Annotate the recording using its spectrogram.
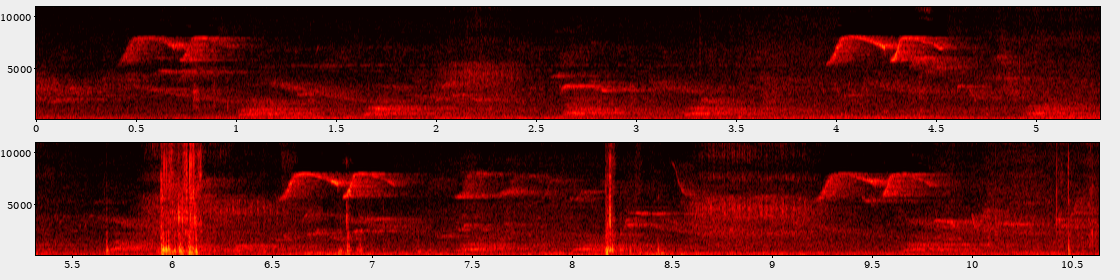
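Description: A songbird singing short, high, repeated phrases every few seconds against faint outdoor background noise. About six seconds in there is a loud, brief knock and rustle from the phone being moved, and a sharp click follows about two seconds later.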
